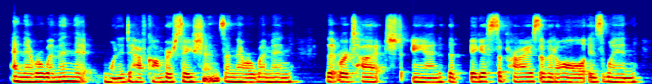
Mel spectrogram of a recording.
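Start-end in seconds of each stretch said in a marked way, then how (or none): none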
